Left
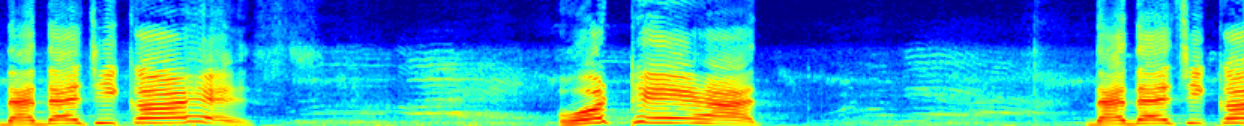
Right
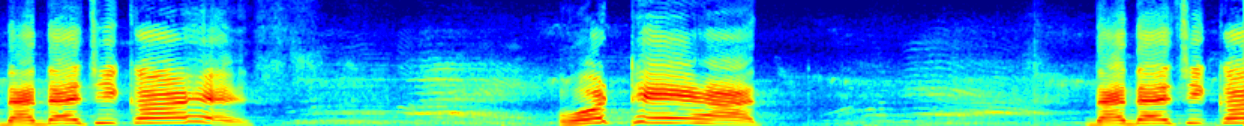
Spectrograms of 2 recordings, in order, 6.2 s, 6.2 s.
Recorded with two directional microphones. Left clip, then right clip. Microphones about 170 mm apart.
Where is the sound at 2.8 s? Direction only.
30° left (ahead or behind).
